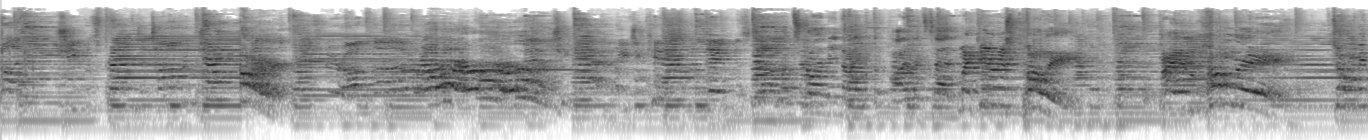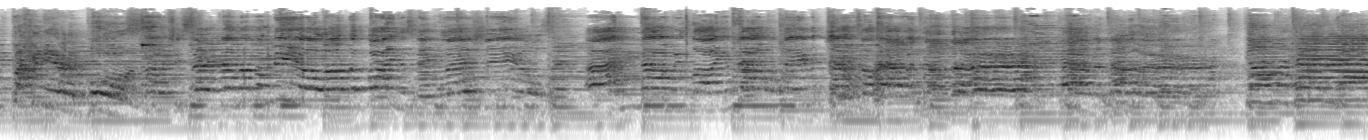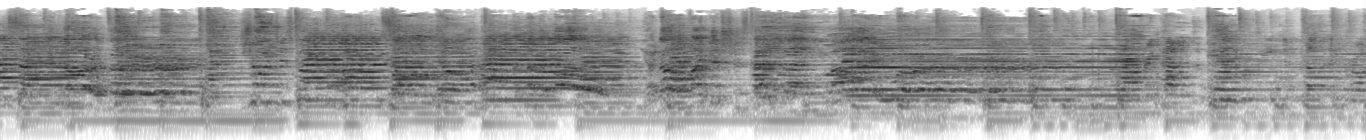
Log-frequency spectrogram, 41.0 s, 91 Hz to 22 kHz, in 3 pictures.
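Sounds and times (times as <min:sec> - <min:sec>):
acoustic guitar: 0:00.0 - 0:41.0.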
